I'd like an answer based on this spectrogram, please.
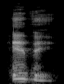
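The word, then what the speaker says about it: Ewe: do your research man dig on the eway very important tribe properly pronounced e right so it says it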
